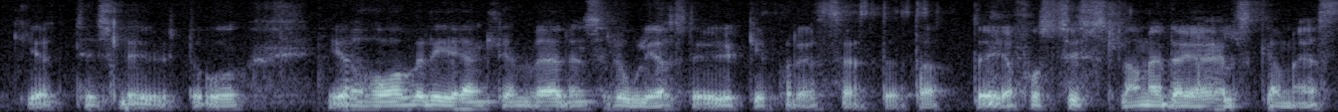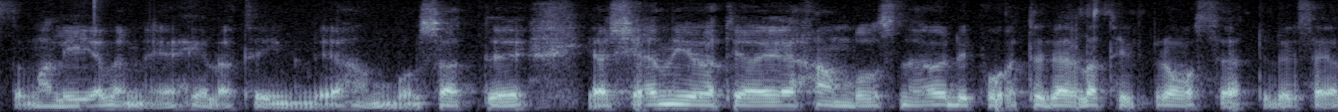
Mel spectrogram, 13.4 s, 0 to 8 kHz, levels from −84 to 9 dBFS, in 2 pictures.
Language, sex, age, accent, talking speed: Swedish, male, 30-49, native, 215 wpm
